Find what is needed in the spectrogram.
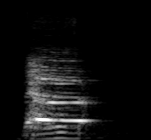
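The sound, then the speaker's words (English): A dog's single drawn-out bark or yelp in a studio, loud, tonal and steady in pitch, lasting under a second and heard alone. “Everyone pardon my dog. Our studio is not completely soundproof.”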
